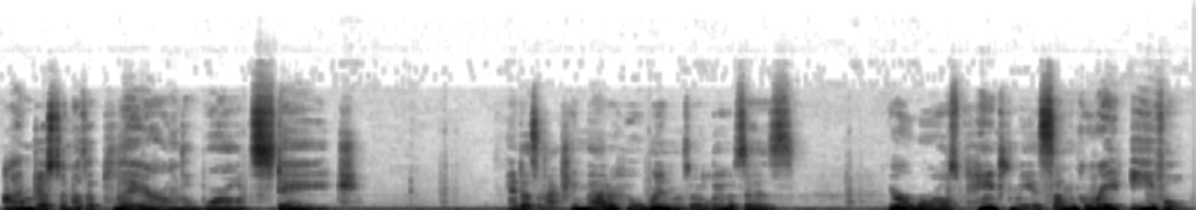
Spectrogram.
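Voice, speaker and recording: A woman voicing a seductive, imperious demon queen in an audio roleplay, speaking deliberately and theatrically, with breathy near-whispered phrases. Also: mid-range voice, warm tone, slight background noise, lightly acted. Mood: coolly dismissive. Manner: slow, deliberate, theatrical, persuasive. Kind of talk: roleplay audio drama, ASMR monologue.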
